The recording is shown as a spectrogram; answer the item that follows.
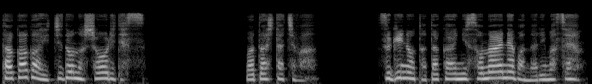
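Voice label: WIN Japanese, Voice; GF Alarm; Fedorov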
